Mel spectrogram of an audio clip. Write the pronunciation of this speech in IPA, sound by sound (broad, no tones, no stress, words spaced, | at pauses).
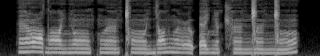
ɛ̃ʕydˤõː ʎõːkʷœ̃ːǀõː ɟɑ̃vũʕu ʔɛʎɑ̃t͡ʃʰœ̃ːŋ͡ǀœ̃ː ŋ͡ǀõ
